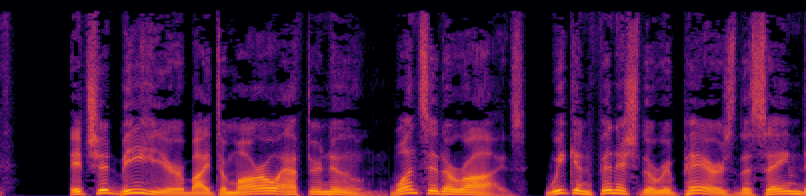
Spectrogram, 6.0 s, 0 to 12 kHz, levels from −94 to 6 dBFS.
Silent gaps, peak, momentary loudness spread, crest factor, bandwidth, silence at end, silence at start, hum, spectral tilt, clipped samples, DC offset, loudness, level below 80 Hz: none; -2 dBFS; 6 LU; 16 dB; 11.5 kHz; 0 s; 0.5 s; none; -6.5 dB/octave; under 0.1%; under 0.1%; -19 LUFS; -52 dBFS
